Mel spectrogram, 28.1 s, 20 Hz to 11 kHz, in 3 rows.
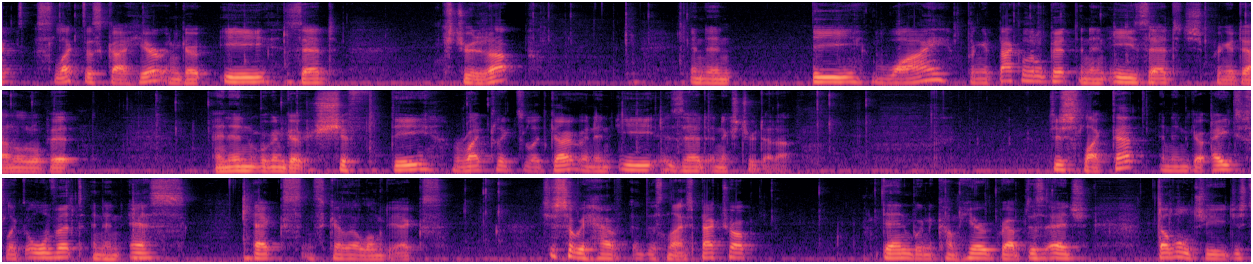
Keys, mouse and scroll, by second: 0.4 click, 1.7 e, 4.2 click, 4.3-7.7 middle drag, 6.2 e, 7.7 click, 7.9-9.5 middle drag, 8.4 e, 9.5 click, 9.6-13.1 middle drag, 12.0 shift+d, 13.1 right click, 14.1 e, 15.6 click, 15.8 scroll down 1, 15.9-22.5 middle drag, 18.0 scroll up 1, 18.5 a, 19.7 s, 22.5 click, 22.7 scroll down 1, 22.9-25.8 middle drag, 24.5-24.9 scroll up 1, 25.3-25.8 scroll up 1, 25.8 click, 26.2-28.1 middle drag, 27.4 g.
